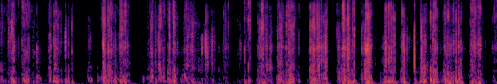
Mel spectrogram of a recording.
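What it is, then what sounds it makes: Cellulose kitchen sponge. A single yellow cellulose kitchen sponge with a green scouring layer is scratched with long nails and squeezed. Dense, rapid crunchy scratching and crinkling come in uneven bursts for about six seconds. The sound is mostly low and muffled, with each scrape cut off almost at once.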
